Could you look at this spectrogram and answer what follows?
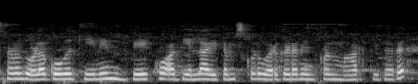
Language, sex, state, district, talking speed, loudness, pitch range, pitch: Kannada, female, Karnataka, Bangalore, 145 wpm, -15 LUFS, 235-250 Hz, 240 Hz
